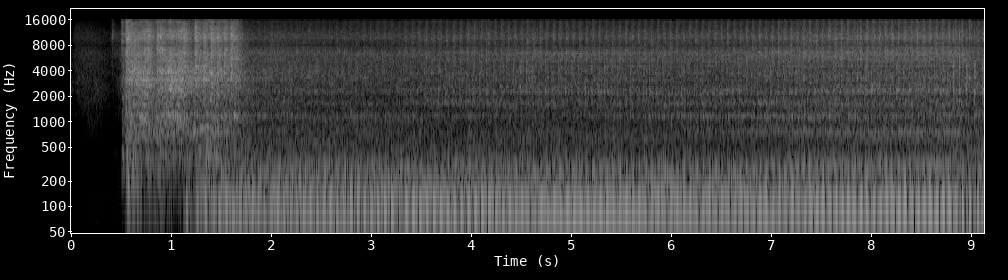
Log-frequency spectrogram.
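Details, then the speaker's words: Honda Scoopy PGM-FI scooter, harsh clattery uneven idle with thick white exhaust smoke; worn piston suspected, or possibly valve seals, before piston replacement. "Nah, dengaran suaranya kemelotok ya. Suaranya kasar, terus keluar asap putih tebal. Itu kemungkinan piston ya, atau enggak seal klepnya."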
